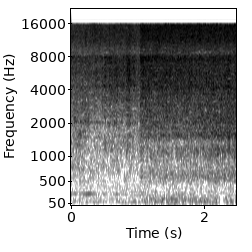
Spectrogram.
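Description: Garden hose spray nozzle hissing steadily as water soaks the soil and leaves of a rose bush, the spray getting a little louder about a second in.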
